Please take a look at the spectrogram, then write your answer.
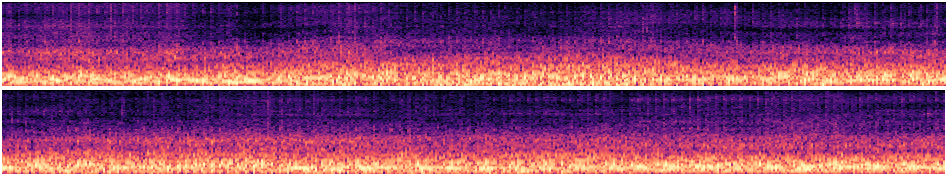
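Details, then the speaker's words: Toro Personal Pace self-propelled gas lawn mower after repair: engine running steady, no drive belt squeal; squeal and drive failure were caused by a small piece of wood in the drive, now removed, belt fine. "so I'm going to start it up and listen for squealing but I don't think there will be any because that small piece of wood is gone"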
